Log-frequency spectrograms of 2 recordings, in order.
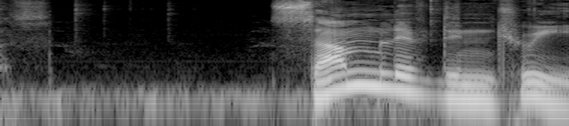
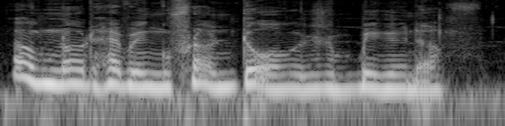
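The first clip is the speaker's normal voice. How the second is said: high, grumbling bear voice; mildly cross storybook bear, pitched high; 12 semitones higher than usual. A narrator's reading. Pooh blaming the small door, high cross voice. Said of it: "said Boo crossly".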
